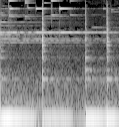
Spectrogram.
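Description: Ambient meditation music: a steady low drone under bright, bell-like chime notes struck about once a second, each ringing out.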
